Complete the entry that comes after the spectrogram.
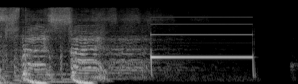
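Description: An answering machine's single steady electronic beep, a flat mid-pitched tone lasting about a second, sounds on a radio show after a short burst of low musical or vocal sound, then cuts to silence.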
